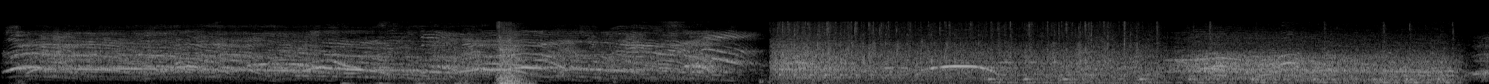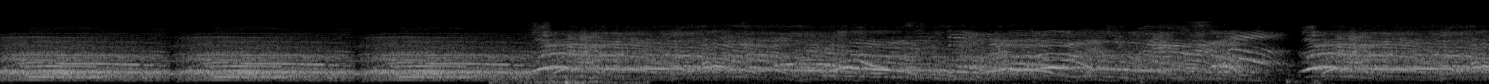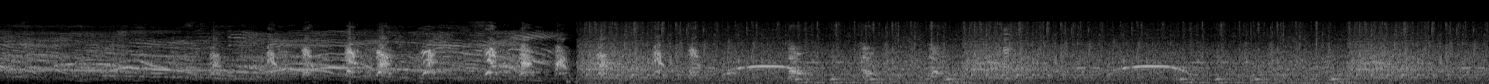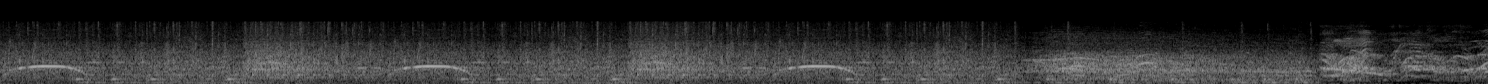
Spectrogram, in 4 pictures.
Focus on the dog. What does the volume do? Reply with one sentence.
The volume of the dog goes down.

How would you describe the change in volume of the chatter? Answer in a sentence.
The loudness of the chatter stays about the same.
